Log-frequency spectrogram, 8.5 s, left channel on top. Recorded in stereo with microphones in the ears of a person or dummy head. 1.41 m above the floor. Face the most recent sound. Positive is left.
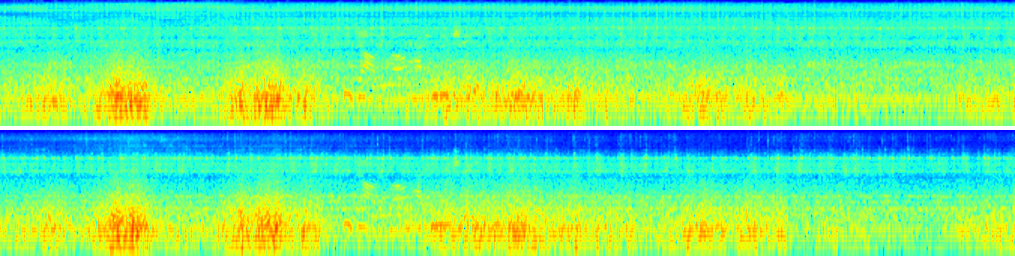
turn(degrees=25)  # may be behind; listen again after turning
